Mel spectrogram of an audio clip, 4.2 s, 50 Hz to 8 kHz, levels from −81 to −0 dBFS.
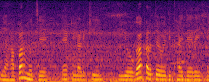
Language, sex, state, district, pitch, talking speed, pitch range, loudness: Chhattisgarhi, male, Chhattisgarh, Jashpur, 150 Hz, 170 wpm, 145-165 Hz, -17 LUFS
